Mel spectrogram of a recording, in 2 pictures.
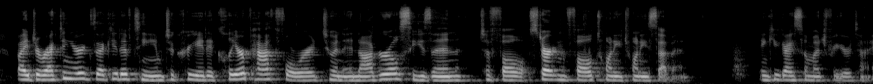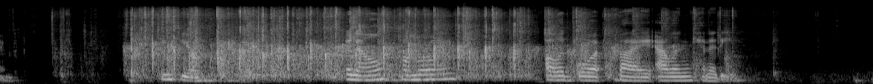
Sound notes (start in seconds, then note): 9.9 audience applauding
